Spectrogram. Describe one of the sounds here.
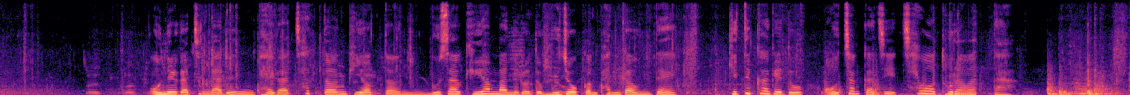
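An elderly woman talks with animation close by.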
